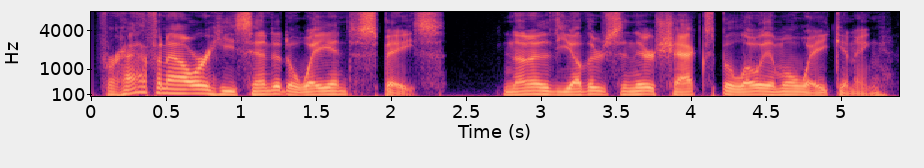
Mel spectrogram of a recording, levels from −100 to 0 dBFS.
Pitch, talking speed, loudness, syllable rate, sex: 110 Hz, 225 wpm, -17 LUFS, 5.7 syllables/s, male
